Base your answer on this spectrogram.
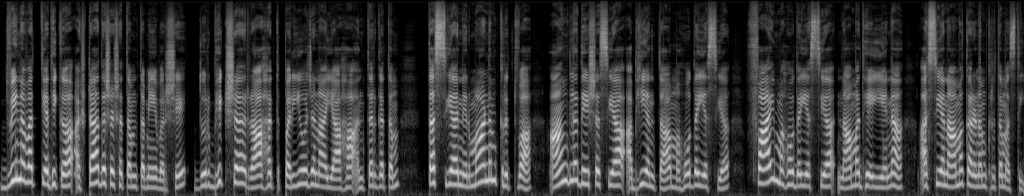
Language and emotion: Sanskrit, neutral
